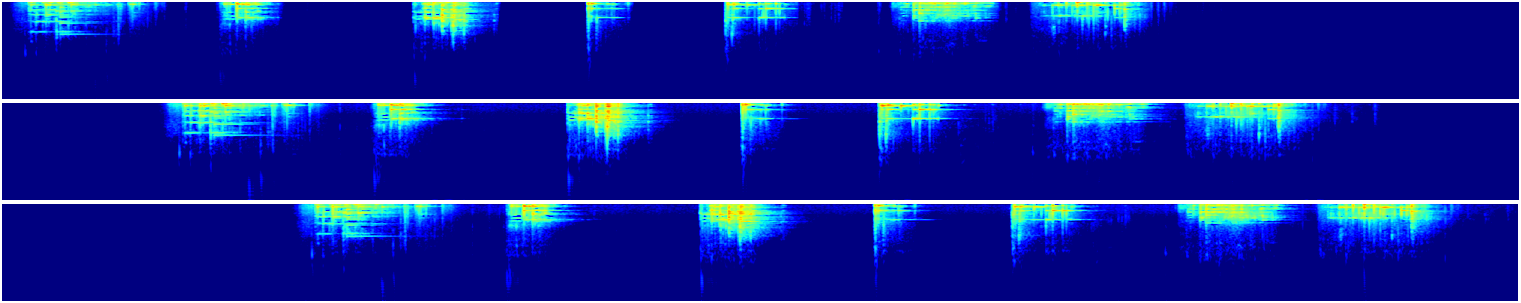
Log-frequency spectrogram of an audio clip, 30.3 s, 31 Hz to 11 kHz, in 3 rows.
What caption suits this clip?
Handling Glass Shards 2
Handling tiny glass shards. Moving them. Some sound even harmonic.
Recorded with:
Zoom H4n on 90° XY Stereo setup
Octava MK-012 ORTF Stereo setup
The recordings are in this order.
broken, glass, glasses, handling, rubble, shards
